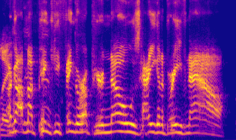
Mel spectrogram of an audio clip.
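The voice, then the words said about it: Put-on American wrestler accent. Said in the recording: “All of my American accents for wrestlers are the same accent.”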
